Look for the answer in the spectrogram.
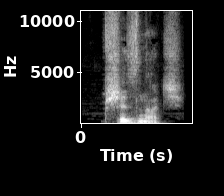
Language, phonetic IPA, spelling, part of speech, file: Polish, [ˈpʃɨznat͡ɕ], przyznać, verb, Pl-przyznać.ogg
